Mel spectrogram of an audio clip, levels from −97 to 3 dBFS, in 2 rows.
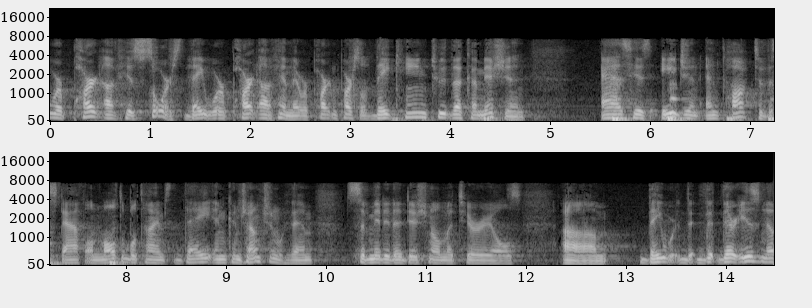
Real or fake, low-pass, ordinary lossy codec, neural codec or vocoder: fake; 7.2 kHz; AAC, 32 kbps; vocoder, 44.1 kHz, 128 mel bands every 256 samples, BigVGAN v2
